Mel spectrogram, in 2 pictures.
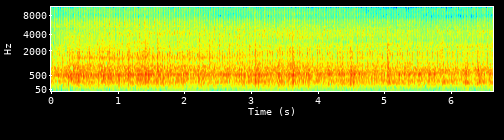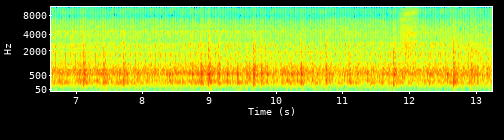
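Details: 2006 Opel Zafira 1.9 CDTI 120 hp diesel at idle: busy rapid clatter and sharp ticking over a mid-pitched drone, steady throughout; owner cannot locate the source, cause unconfirmed.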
